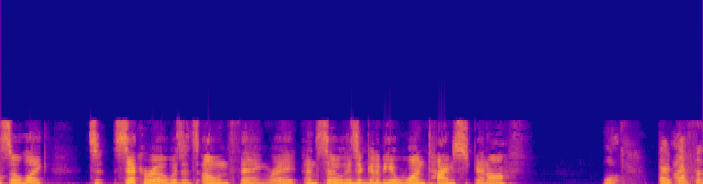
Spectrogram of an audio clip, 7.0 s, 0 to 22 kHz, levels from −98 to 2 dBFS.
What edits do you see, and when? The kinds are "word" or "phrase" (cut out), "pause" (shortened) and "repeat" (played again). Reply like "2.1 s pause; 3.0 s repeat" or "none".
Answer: none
